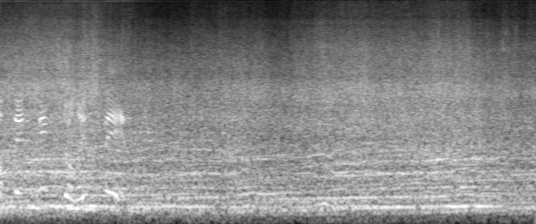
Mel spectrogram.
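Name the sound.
legend cars racing on speedway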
